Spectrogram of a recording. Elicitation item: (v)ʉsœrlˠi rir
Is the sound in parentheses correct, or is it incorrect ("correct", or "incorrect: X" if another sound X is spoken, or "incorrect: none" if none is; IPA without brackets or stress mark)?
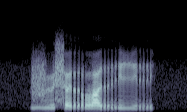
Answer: correct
